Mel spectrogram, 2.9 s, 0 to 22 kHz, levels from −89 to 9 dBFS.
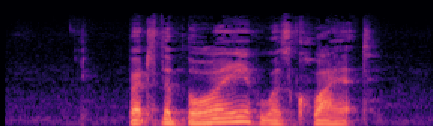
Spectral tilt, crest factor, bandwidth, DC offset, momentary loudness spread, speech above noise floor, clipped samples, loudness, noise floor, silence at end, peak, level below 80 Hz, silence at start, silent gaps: -7 dB/octave; 18 dB; 12 kHz; under 0.1%; 9 LU; 39 dB; under 0.1%; -17 LUFS; -55 dBFS; 0.45 s; 0 dBFS; -50 dBFS; 0.85 s; none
